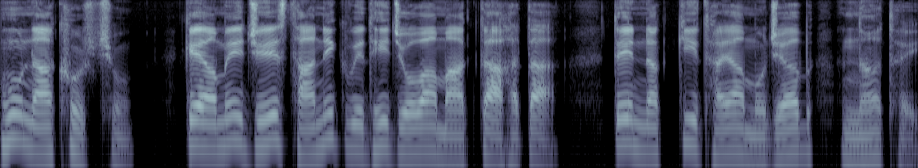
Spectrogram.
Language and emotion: Gujarati, sad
